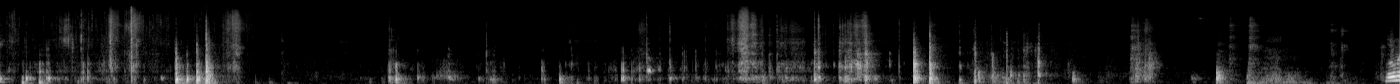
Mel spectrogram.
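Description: Cardboard packaging of a trading-card box being handled, with scattered rustles, scrapes and taps as the cut outer sleeve comes off and the box is opened. The rustling is densest about halfway through.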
